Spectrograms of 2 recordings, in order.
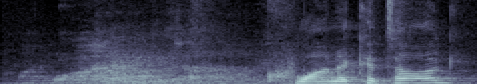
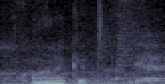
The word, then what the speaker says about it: Quonochontaug: First, I'd just like to thank, can someone pronounce, I'm going to call it Quani, but could someone pronounce it really well for me? Quonochontaug? Yes. Quonochontaug.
